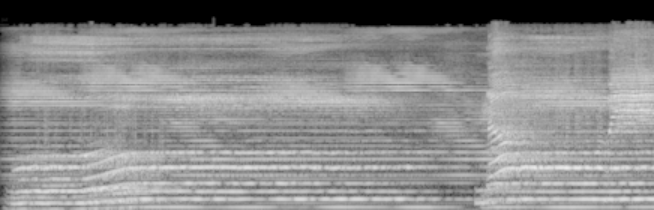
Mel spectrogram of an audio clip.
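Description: Devotional music for a channel ident: a long held, chant-like mantra over a steady drone. The pitch slides up about a second in, eases off near six seconds, and a new held note begins soon after.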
